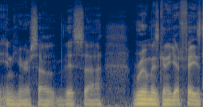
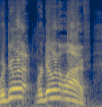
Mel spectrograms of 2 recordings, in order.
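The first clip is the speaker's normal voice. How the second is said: loud, high, hammed-up echo; shouted catchphrase; 10 semitones higher, 8 dB louder than usual. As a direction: yell it back gleefully. Echoing the catchphrase loudly.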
